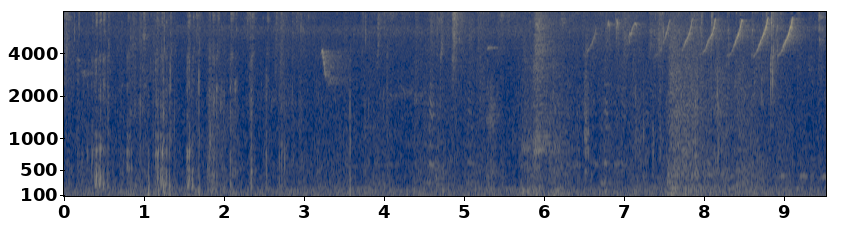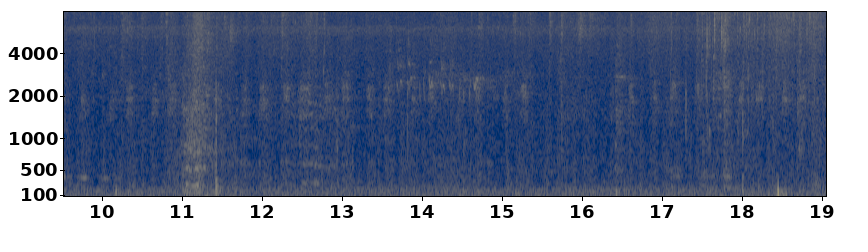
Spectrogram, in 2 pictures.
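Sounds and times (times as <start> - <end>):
bird chirping: 6.5 - 9.8.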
